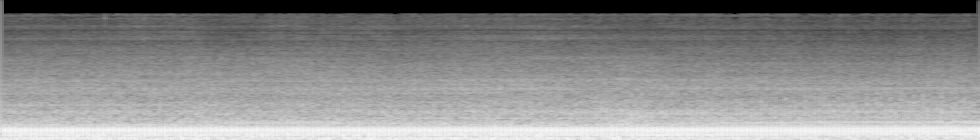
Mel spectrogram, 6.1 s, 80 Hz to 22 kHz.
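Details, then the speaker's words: Kawasaki KLR650 single, rebuilt project bike, fully warmed up, riding with wrapped exhaust: pulls hard with steady even thump at high revs, no stutter or misfire; runs clean under load. "bit woo it doesn't even stutter at high RPMs so that's after being completely warmed [Music] up"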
